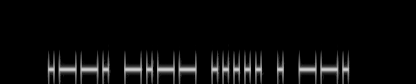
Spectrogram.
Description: Morse code, heard as a keyed tone, about 22 wpm, 700 Hz. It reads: PY5EG
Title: Call Signs Repeated 2x - 22wpm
